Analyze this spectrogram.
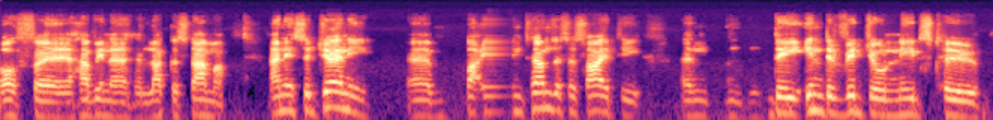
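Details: Adult man from the UK who identifies as a person who stammers; stammering.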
